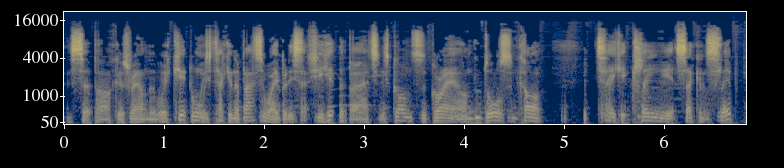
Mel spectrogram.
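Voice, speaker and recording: Speaking fast in a lowish voice, a man with a southern English accent commentates live on cricket from an outdoor position at the ground. He's chatty and wry, with a self-deprecating streak.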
